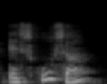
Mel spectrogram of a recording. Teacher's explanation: в Іспанії багато хто каже ескуса ковтаючи к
